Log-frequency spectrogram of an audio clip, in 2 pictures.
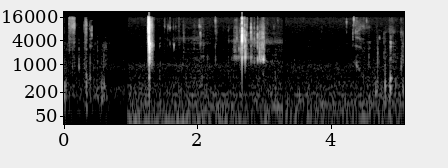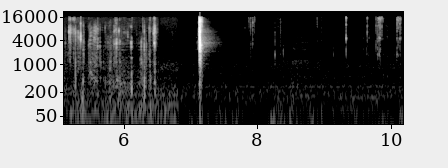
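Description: Close-miked mouth chewing and biting a piece of candy, with three loud sharp cracks and a run of small quick clicks between the second and third.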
